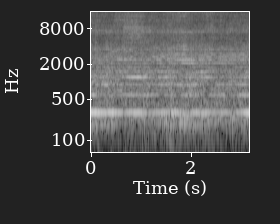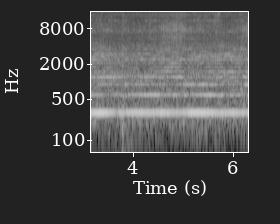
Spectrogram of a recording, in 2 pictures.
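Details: 1970s blue Regina Electrikbroom 3-speed vacuum vacuuming a floor: a steady motor hum with a harsh, gritty hiss over it throughout, from dry motor bearings grinding after someone washed the motor and fan.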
